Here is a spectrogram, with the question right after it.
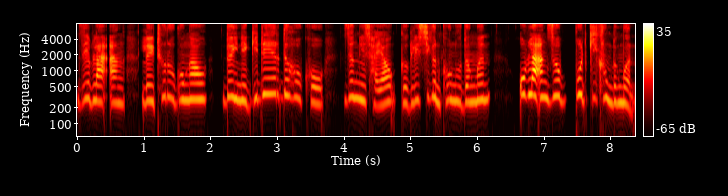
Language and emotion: Bodo, fearful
